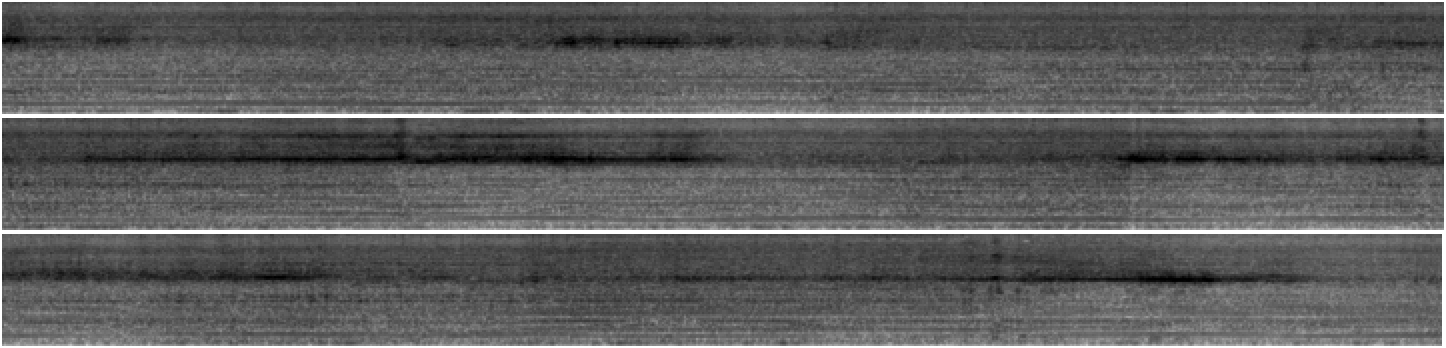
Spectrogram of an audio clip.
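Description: Homemade CNC milling machine cutting under flood coolant: the spindle runs with a steady hum, and a high-pitched cutting whine swells and fades several times as the end mill works along the clamped workpiece.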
